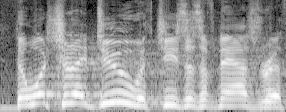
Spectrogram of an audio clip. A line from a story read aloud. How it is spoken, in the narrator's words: Pilate shouted to the mob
